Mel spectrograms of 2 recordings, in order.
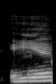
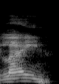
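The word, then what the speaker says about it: Iain: because um the Americans because I spell my name Ian i a i n which is a Scot's way to spell it a lot of the Americans because the the letter L sorry I looks like an L A lot of the Americans call me Lane go reseller streams and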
